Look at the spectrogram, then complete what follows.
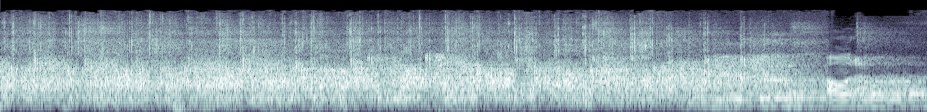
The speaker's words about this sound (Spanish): El aplauso es para Dios, no es para mí.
